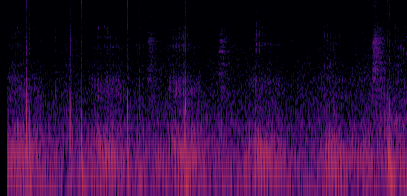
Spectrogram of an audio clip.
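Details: Cole Bankers, a pet cat, kneading his beloved purple pillow. The cat gives a soft, low rumbling purr that swells in pulsing waves roughly once a second, with faint scratchy clicks and rustles from the paws on fabric.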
